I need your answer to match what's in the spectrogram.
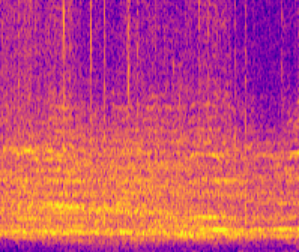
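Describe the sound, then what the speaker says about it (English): Cook Islands supporters at a netball match against Uganda, a steady, fairly distant crowd roar with cheering, whoops and scattered clapping, holding at an even level throughout. "To the delight of the Cook Islands crowd"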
